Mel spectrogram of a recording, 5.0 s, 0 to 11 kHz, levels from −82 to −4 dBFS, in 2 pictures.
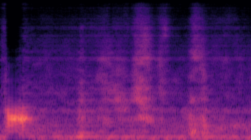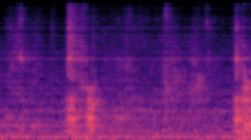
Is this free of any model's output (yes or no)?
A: no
